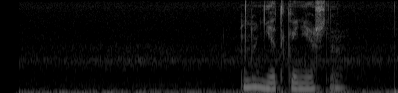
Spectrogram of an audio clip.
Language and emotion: Russian, neutral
